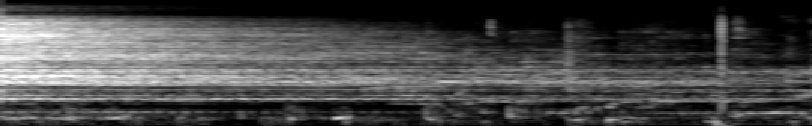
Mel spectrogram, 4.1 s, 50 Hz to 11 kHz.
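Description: A 19-inch Ultra Hammer china cymbal ringing out from a single hit, its bright wash fading steadily over about three seconds.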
